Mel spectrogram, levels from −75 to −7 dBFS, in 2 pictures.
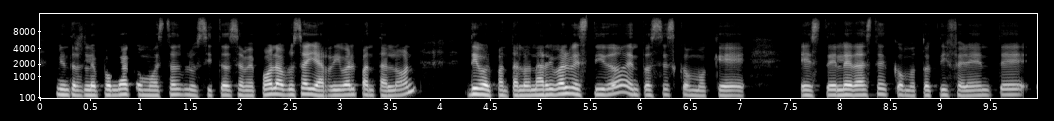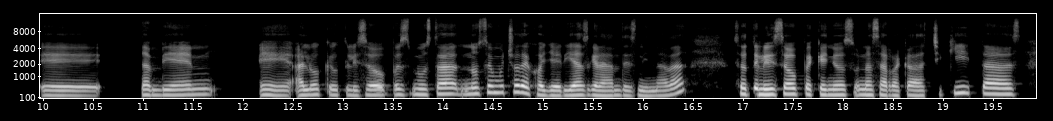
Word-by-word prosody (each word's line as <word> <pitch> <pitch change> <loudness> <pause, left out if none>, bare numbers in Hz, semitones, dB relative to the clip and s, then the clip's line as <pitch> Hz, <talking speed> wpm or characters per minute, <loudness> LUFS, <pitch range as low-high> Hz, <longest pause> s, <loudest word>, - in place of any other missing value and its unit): mientras 185 -3 +1
le 180 -1 +4
ponga 185 +2 +3
como 180 -3 -1
estas 195 +3 -2
blusitas. 175 -1 -1
O - - -8
sea 180 - -1
me 170 -1 -2
pongo 195 +3 +3
la 210 -1 +7
blusa 190 +2 +2
y 205 - +4
arriba 175 +2 +2
el 190 +1 +3
pantalón, 180 - -1 0.5
digo, 205 0 +6
el 180 - +6
pantalón, 175 +1 0
arriba 190 +3 +5
el 220 - +6
vestido, 200 +5 +1
entonces 190 -3 -3
como 170 -2 -4
que, 165 -1 -2 0.5
este, 175 +1 0
le 185 +1 +6
das 180 0 +2 0.2
como 170 -3 -3
toc 170 0 -4
diferente. 180 +2 -4
Eh, 165 -1 -2 0.4
también, 185 +2 -2 0.4
eh, 170 -2 -2
algo 185 +3 0
que 190 - -6
utilizó, 180 0 -2
pues 190 +2 -5
me 200 - -2
gusta, 215 +3 +2
no 210 +2 -2
soy 260 +4 -1
mucho 260 +1 0
de 255 -3 +5
joyerías 175 0 +1
grandes 165 -1 -2
ni 165 -2 -4
nada, 175 - -3
o - - -28 0.4
sea, 215 - +1
utilizo 200 +1 +3
pequeños 185 -2 -1
unas 185 0 -2
arracadas 170 -1 -1
chiquitas, 215 0 -1
185 Hz, 165 wpm, -23 LUFS, 175-195 Hz, 0.5 s, la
